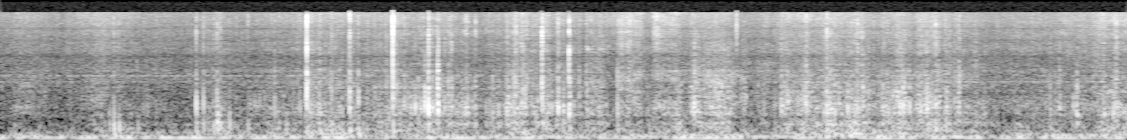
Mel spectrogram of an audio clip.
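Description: Long nails scratch and tap the printed front of a filled, mint-colored textured faux leather makeup pouch while fingers squeeze it. The result is a quiet, steady stream of soft crinkling and scratchy patter with light, brief taps over a low, dull rumble.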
